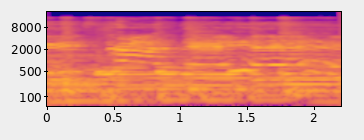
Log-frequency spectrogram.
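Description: Live bluegrass band playing: a lead voice sings a melody with sliding, held notes over upright bass and acoustic guitar.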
